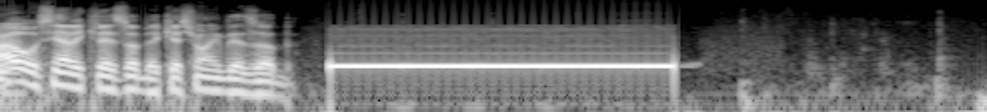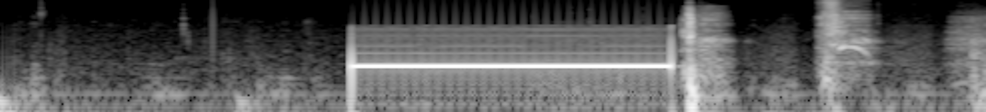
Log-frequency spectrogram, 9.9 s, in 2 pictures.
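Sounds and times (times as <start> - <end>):
speech: 0.0 - 1.7
telephone ringback tone on a call: 1.6 - 3.4, 6.7 - 8.3.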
